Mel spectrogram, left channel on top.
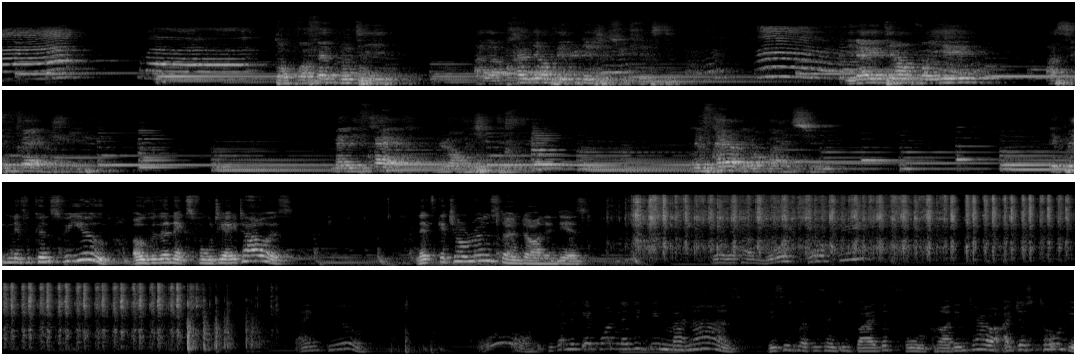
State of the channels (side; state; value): both; different; correlation -0.01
